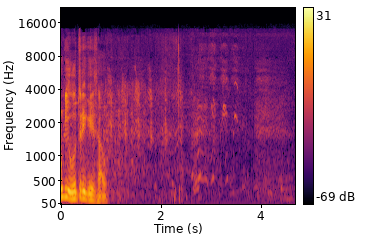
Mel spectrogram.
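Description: An elderly man laughs softly near a microphone.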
